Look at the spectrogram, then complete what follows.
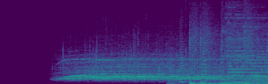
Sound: audience clapping and cheering; upbeat music

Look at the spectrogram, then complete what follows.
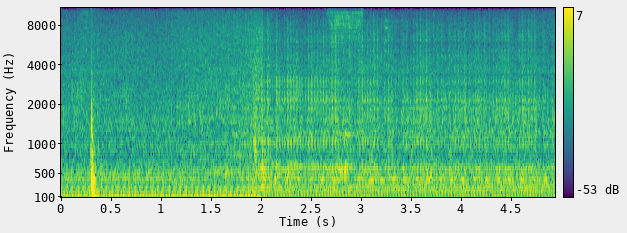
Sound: wood shifting

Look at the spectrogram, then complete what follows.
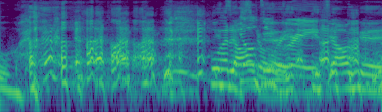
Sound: laughter

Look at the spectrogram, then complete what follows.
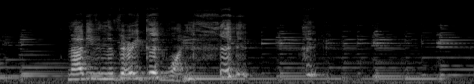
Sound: light ukulele music; laughs; light ukulele music

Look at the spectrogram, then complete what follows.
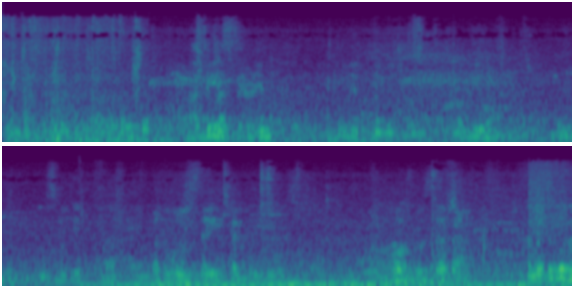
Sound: Hebrew Dialogue

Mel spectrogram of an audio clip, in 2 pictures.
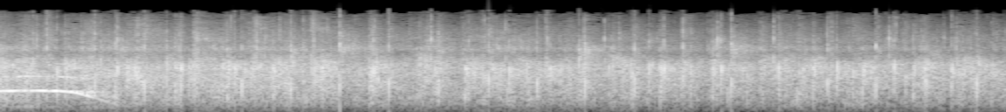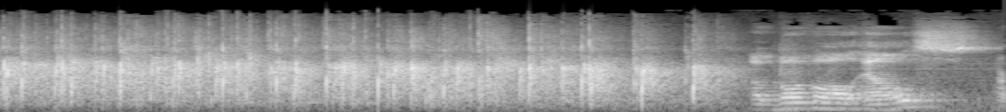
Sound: applause

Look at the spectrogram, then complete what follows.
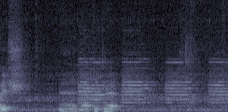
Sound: alarm blaring

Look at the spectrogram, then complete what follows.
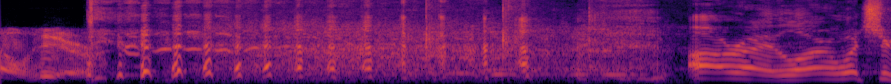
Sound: laughing

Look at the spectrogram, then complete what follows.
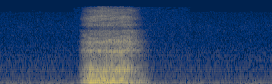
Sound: sigh

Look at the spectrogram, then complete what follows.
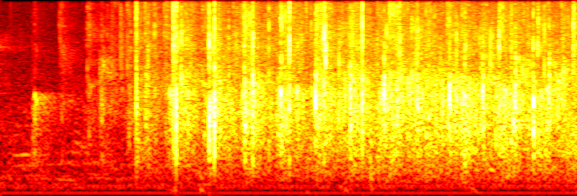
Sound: applause

